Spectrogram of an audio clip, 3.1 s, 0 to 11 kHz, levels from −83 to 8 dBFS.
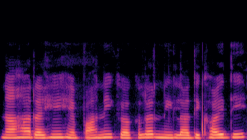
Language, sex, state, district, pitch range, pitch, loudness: Hindi, female, Madhya Pradesh, Bhopal, 215-240 Hz, 225 Hz, -14 LUFS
